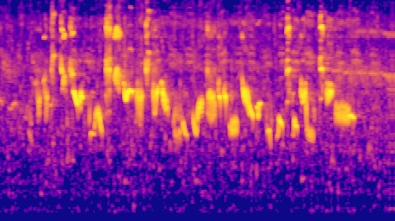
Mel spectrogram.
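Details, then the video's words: Rapid mellow chatter of a Garden warbler (Sylvia borin): one continuous phrase of about three and a half seconds, with notes swooping up and down in quick succession. "Warbler garden, birdsong"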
